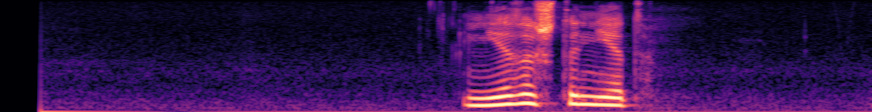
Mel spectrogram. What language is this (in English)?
Russian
